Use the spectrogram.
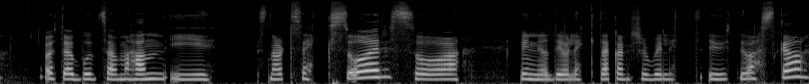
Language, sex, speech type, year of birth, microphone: Norwegian, female, spontaneous, 1983, Sennheiser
